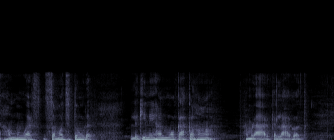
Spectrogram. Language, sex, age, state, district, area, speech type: Maithili, female, 60+, Bihar, Samastipur, rural, spontaneous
